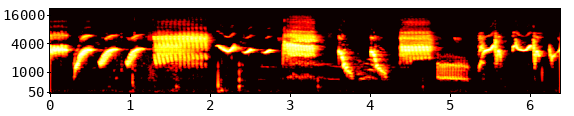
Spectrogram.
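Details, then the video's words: Javan pied starling song used each morning as a lure for a silent bird, phone recording: repeated curved whistled notes broken by loud harsh rasping bursts and a lower buzzy note. "PANCINGAN WAJIB TIAP PAGI !! JALAK SUREN BISU LANGSUNG GACOR MOMPA"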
